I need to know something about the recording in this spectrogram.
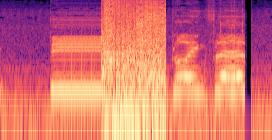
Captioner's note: helicopter violently crashes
